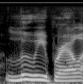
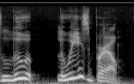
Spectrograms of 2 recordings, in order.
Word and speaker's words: Louis Braille: I should have picked up on it, as my screen reader did pronounce the extra word in the name, Louis Braille, as Louise Braille.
